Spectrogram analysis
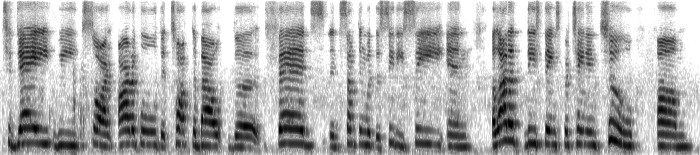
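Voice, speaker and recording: High-voiced woman asking hurried questions. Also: a bit bright, poor audio. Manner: hurried, with many ums. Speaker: interviewer. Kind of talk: interview questions.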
